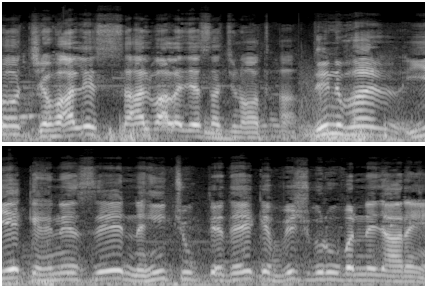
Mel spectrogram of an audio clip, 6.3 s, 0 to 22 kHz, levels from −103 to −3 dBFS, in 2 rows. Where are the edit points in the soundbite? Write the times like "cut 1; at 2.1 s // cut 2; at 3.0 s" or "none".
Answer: cut 1; at 2.1 s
